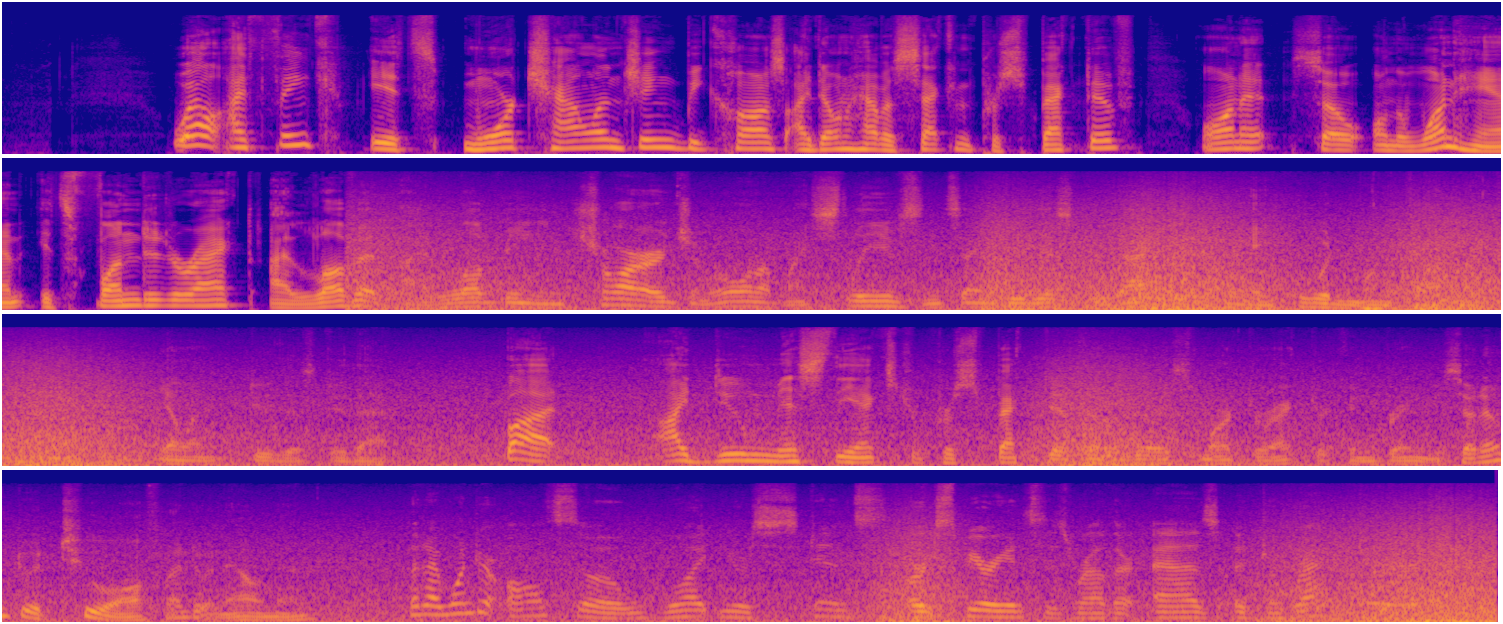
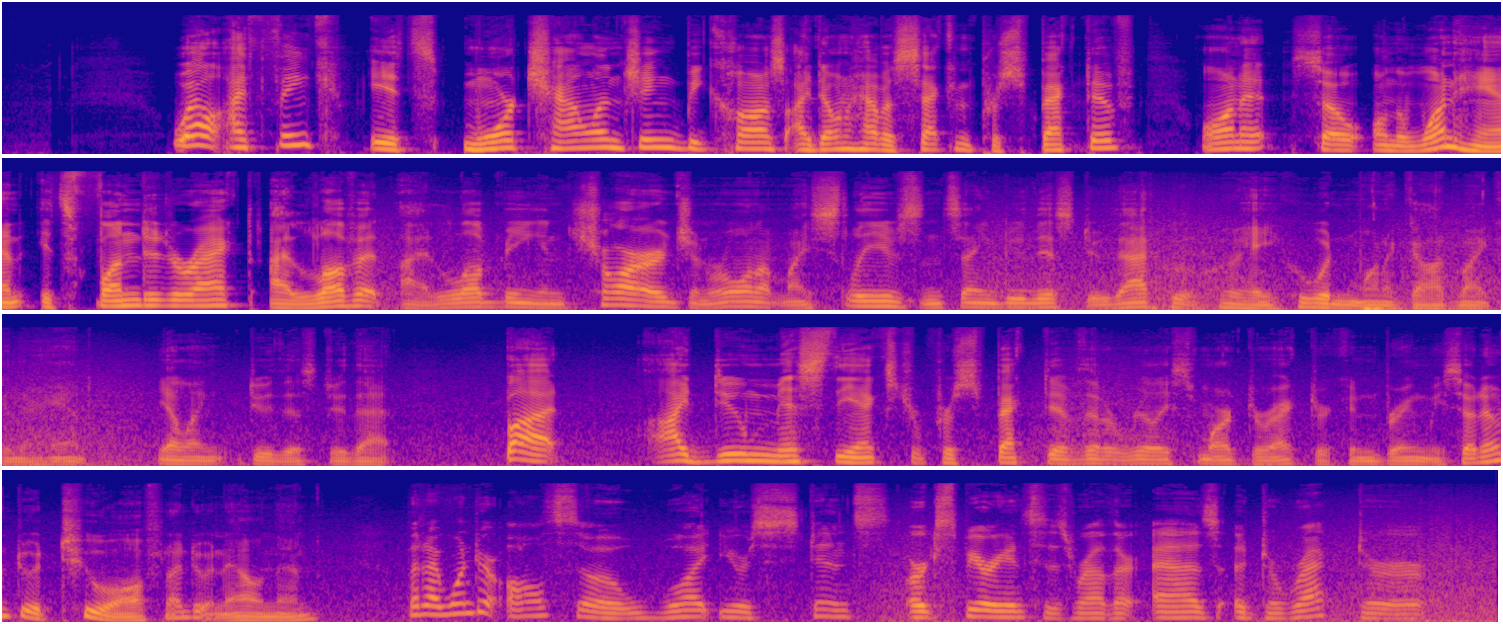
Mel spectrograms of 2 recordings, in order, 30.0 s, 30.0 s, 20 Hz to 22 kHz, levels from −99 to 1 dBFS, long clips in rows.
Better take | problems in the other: second | wind noise on the microphone; heavy; from 9 s on; 5 dB below the speech; occasional gusts in the second

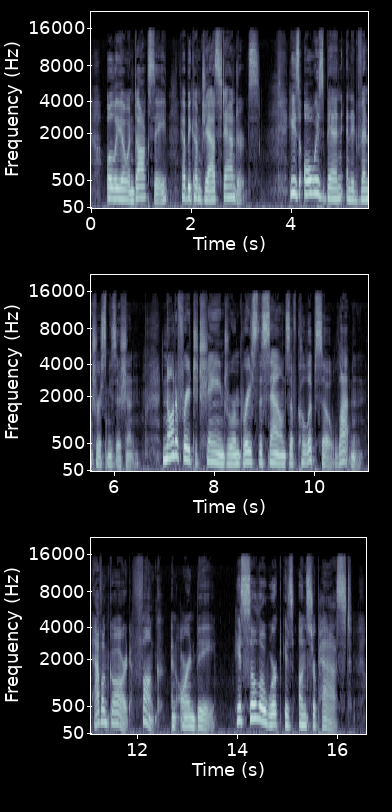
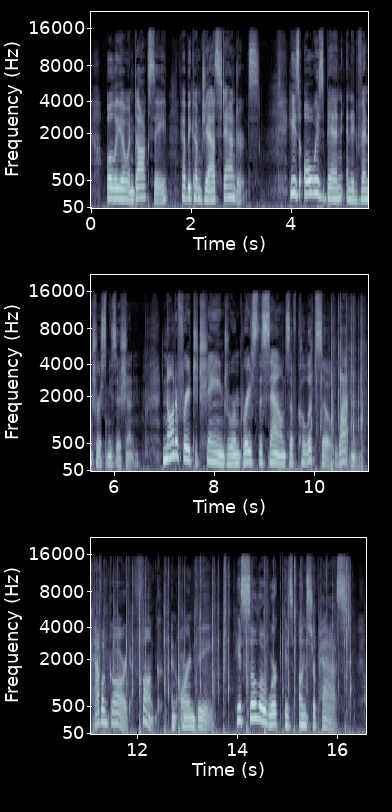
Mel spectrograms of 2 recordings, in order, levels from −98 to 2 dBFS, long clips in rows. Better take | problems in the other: first | keyboard typing; faint; from 9.5 s on; peak 10 dB below the speech

